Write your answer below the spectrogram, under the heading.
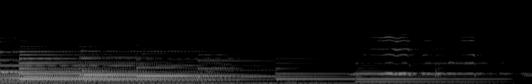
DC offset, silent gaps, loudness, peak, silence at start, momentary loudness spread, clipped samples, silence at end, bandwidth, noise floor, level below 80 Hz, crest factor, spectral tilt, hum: under 0.1%; none; -38 LUFS; -24 dBFS; 0 s; 18 LU; under 0.1%; 0 s; 5.8 kHz; -61 dBFS; -60 dBFS; 16 dB; -8.5 dB/octave; none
